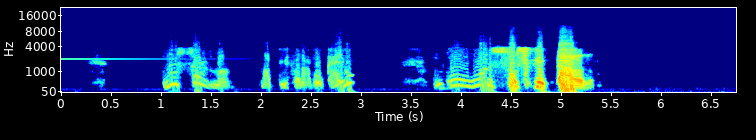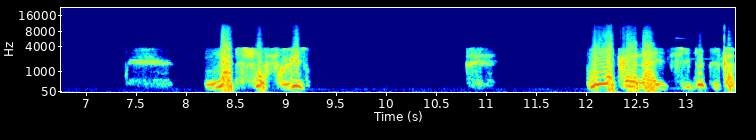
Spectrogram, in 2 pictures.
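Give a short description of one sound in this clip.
A man speaks with animation close to a microphone, in bursts with pauses.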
